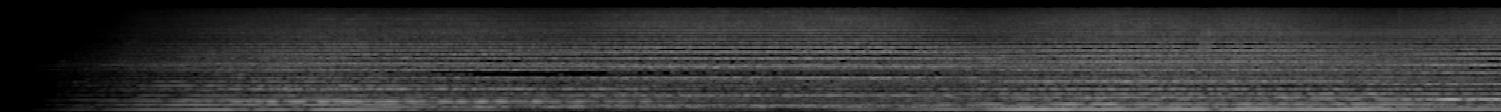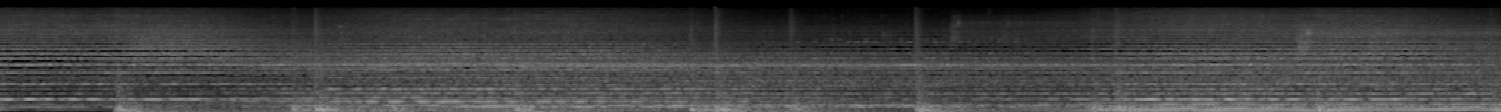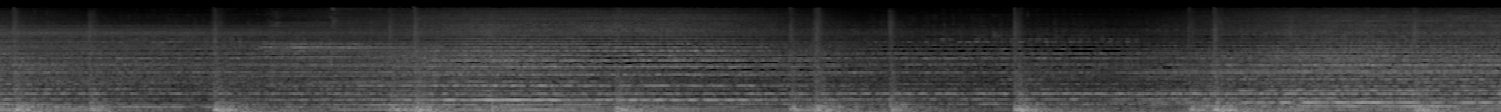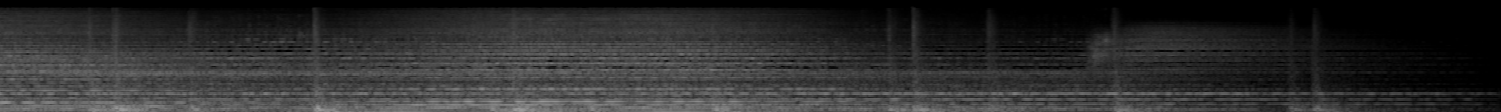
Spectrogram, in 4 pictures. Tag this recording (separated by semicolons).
Level-loading; voices; ethnic; dramatic; scary; Loading; gothic; nightmare; classical; drama; creepy; atmos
